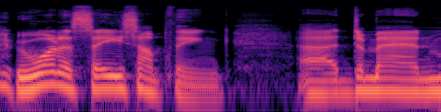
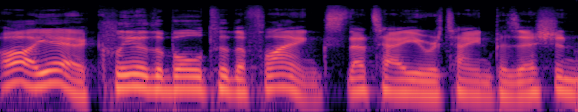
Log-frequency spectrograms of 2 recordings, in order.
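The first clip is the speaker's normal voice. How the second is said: mock-sarcastic, mimicked sarcasm. Quoting someone who mocked a football phrase, mimicking a sarcastic remark. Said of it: "trying to say it in a sarcastic way".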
